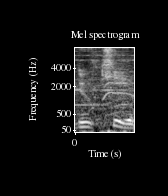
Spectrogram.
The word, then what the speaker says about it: Duke: I named him because Duke, like in Spanish, but how you pronounce it, like Dookie, like D-U-K-E.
